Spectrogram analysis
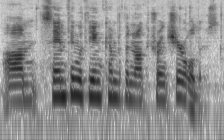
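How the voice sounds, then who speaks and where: A man giving an informal screencast accounting lesson, talking through calculations step by step in a conversational, halting way. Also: on the high side, fairly even intonation, a little mellow. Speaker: accounting instructor. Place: indoors at a computer. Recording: clear background noise, keyboard typing.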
